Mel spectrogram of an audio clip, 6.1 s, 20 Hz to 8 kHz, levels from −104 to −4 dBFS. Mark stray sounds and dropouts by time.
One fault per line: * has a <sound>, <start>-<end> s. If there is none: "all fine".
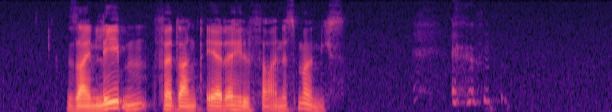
* has a laugh, 4.1-5.1 s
